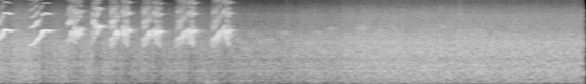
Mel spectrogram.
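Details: Agitated Javan myna singing loudly in heavy afternoon rain, a sound said to provoke other mynas into calling: a quick series of about eight harsh, squeaky notes lasting two seconds, then only the steady roar of rainfall.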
